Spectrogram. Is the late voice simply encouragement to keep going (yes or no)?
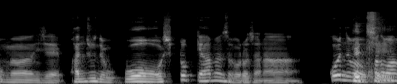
yes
